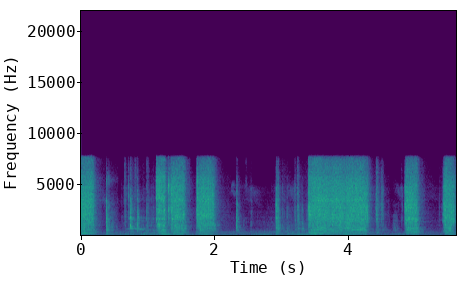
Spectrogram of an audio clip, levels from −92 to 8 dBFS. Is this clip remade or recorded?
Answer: remade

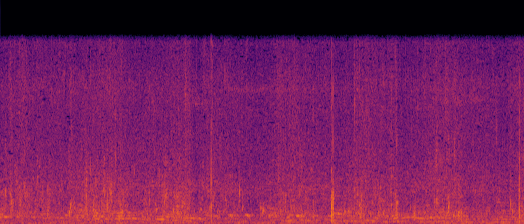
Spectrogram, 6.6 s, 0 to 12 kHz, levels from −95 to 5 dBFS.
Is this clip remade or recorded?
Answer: recorded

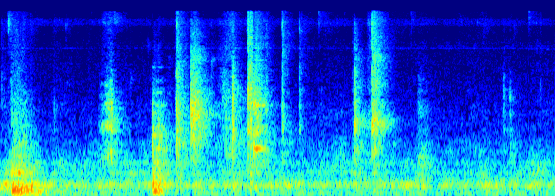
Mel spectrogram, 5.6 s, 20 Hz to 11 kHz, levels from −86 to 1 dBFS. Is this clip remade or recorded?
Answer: recorded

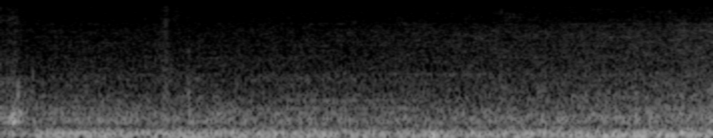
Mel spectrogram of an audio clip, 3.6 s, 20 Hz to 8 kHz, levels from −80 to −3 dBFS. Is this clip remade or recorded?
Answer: remade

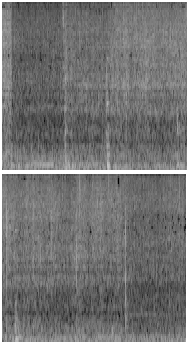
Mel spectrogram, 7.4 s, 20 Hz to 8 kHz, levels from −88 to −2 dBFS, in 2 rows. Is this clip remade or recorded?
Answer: recorded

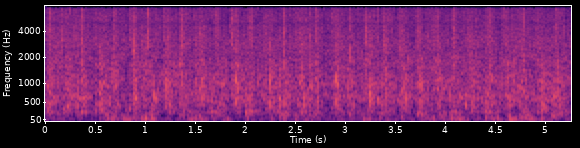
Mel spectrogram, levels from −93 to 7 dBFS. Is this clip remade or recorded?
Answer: remade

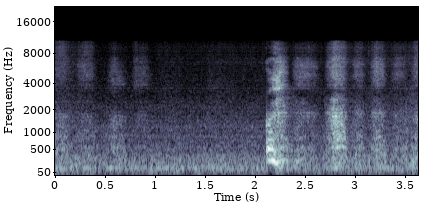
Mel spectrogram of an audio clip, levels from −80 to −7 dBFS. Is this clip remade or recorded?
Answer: remade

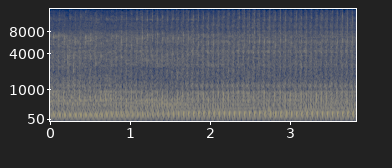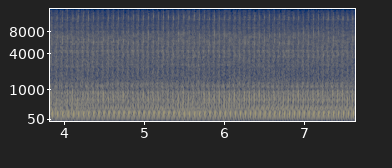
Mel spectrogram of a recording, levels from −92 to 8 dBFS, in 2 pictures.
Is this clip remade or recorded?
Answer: recorded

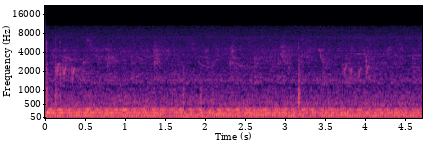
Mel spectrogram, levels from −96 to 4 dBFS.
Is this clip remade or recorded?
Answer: recorded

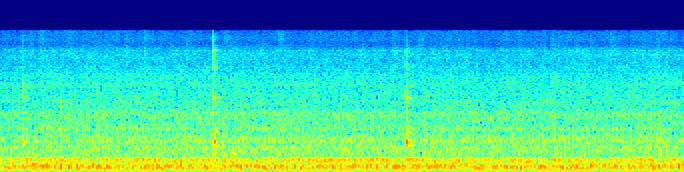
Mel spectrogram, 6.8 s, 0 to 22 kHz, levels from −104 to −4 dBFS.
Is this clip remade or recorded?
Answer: remade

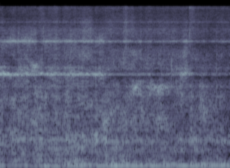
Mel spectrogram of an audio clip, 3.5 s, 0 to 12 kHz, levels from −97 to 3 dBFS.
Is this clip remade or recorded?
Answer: remade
